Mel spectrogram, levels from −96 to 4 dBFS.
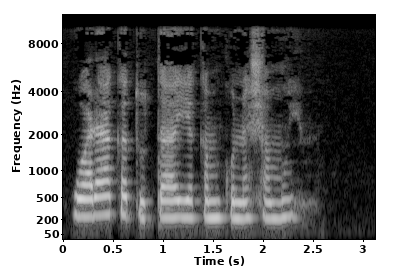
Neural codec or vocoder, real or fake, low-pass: none; real; 9.9 kHz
